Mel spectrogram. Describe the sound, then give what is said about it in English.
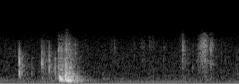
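A door in a house swings shut with a solid thump after a couple of light clicks, followed by quieter metallic clicks and a short rattle as the lock is turned. “You stay here and think it over, realizing that this house is well armed and that your door will, of course, be locked and guarded.”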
